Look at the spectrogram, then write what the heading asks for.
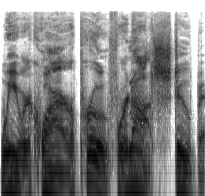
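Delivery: snarling creature voice. Reading a story, voicing the first Xalorian demanding proof from Bennie, snarling. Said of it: "The first Xalorian snarls".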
